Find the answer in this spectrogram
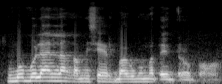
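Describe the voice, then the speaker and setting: Interviewed as a guest, this thirty-something army captain earnestly tells of his combat experiences, stopping and restarting many times. He speaks with deference, addressing his host as "sir" nearly every phrase. His voice has a medium pitch and a dark tone, and the talk is a conversational war recollection.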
